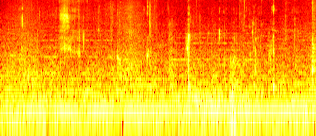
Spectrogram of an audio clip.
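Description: A person biting into and chewing a piece of breaded crocodile schnitzel, with a few faint, sparse crunches.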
